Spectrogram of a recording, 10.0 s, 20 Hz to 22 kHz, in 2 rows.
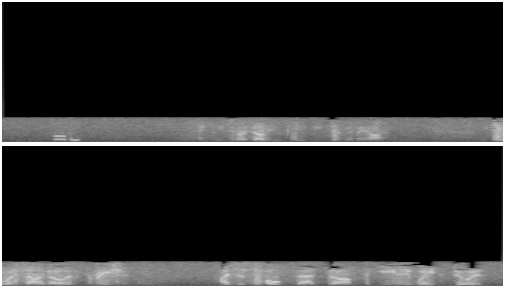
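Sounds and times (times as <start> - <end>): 
constant low hum and hiss on an amateur radio link: 0.0 - 10.0
speech: 0.5 - 1.0, 2.3 - 4.0, 4.8 - 6.4, 7.2 - 10.0
short electronic beeps over an amateur radio link: 0.6 - 0.8.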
